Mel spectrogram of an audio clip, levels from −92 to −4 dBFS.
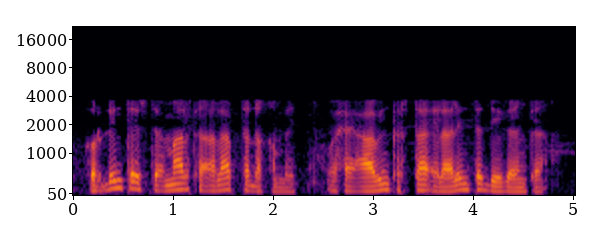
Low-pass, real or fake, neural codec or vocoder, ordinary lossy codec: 3.6 kHz; real; none; AAC, 32 kbps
